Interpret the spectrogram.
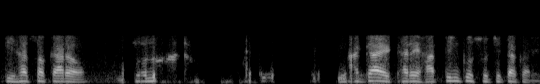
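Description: Speech that crossed several network links, each re-encoding it with its own speech codec, shows tandem speech coding throughout the 5-second recording. The sound points to three separate speech coders in a row, fitting a chain through GSM full rate, G.729A and finally G.726 at 24 kbit/s, with plain G.711 hops between them. Each coder works on the previous one's already damaged output, so the artefacts compound: the voice comes out rough, muffled and warbly, and nothing survives above 3.8 kHz.

An echo canceller that likely did not fully remove the far end's loudspeaker sound from the microphone lets the other side's voice leak through in short scraps. These fall at 1.20 to 1.26 s, about 20 dB below the talker, then at 2.44 to 2.76 s and 3.38 to 3.43 s, each about 15 dB down.

When both sides talk at once, the canceller, likely unable to separate its own talker from the echo, turns everything down, and the talker's speech is suppressed in double talk. 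From 1.25 to 2.59 s the voice dips for roughly a second in total, falling by as much as about 40 dB at its deepest. Between 3.34 and 3.58 s it drops again by about 20 dB.

While the far end was playing, the canceller also clamped the microphone hard, producing background gated by the echo canceller. From 2.87 to 3.06 s the room sound drops by about 40 dB, leaving a brief hole of near-silence before the ambience returns.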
